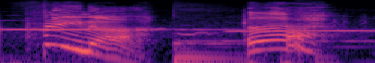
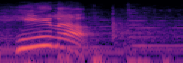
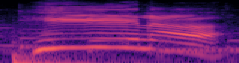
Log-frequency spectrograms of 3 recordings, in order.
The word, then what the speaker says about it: Hina: And this young lady is my traveling companion, the esteemed archaeologist, Fina. You keep saying it wrong. It's Hina. Hina.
